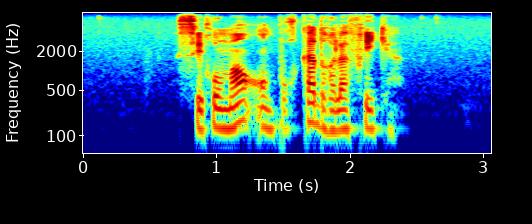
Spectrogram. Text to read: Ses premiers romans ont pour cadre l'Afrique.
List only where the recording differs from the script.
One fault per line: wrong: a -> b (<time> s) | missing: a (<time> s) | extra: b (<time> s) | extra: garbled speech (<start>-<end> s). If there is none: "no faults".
missing: premiers (0.9 s)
